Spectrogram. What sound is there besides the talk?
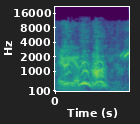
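dogs barking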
